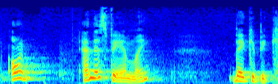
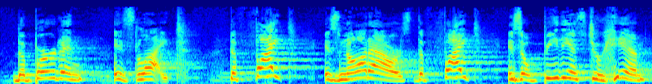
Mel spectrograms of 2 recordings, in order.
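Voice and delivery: ordinary talk

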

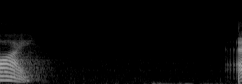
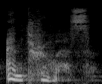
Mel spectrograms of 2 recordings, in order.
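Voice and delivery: soft unvoiced whisper; awed whispered close; 2 semitones lower, 4 dB quieter than usual. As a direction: let it fall to a whisper. Sermon hush.

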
